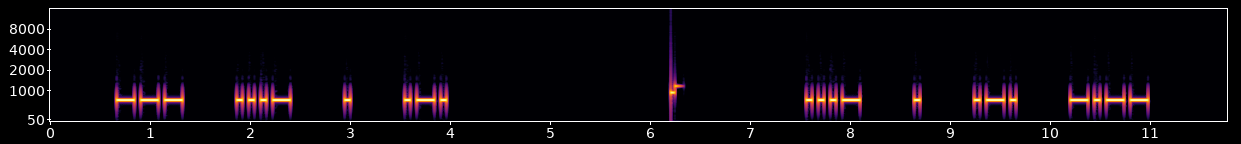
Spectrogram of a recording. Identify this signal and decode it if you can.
Morse code, heard as a keyed tone, about 20 wpm, spaced as for 11 wpm, 700 Hz. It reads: OVER VERY
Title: 3x Character Spacing - Top 200 Words - 20wpm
